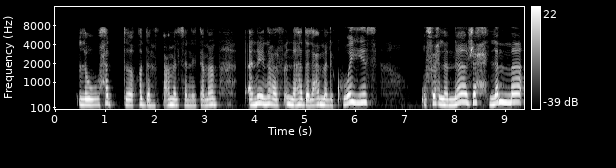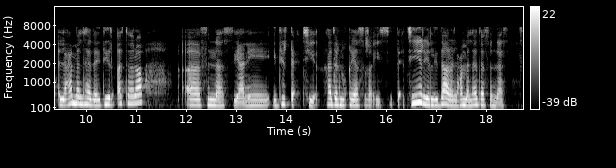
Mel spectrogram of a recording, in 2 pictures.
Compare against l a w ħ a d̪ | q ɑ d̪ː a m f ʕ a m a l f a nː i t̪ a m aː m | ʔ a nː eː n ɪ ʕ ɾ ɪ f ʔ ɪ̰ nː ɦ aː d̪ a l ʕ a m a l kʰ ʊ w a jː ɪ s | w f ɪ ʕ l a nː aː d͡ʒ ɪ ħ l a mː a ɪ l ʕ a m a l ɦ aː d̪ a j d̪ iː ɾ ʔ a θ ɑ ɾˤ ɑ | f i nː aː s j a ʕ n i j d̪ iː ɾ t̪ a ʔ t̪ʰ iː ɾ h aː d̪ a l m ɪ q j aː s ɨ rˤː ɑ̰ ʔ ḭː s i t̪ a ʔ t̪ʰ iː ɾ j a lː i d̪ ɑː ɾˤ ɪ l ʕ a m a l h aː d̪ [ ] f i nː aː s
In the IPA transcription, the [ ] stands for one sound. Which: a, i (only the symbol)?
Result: a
